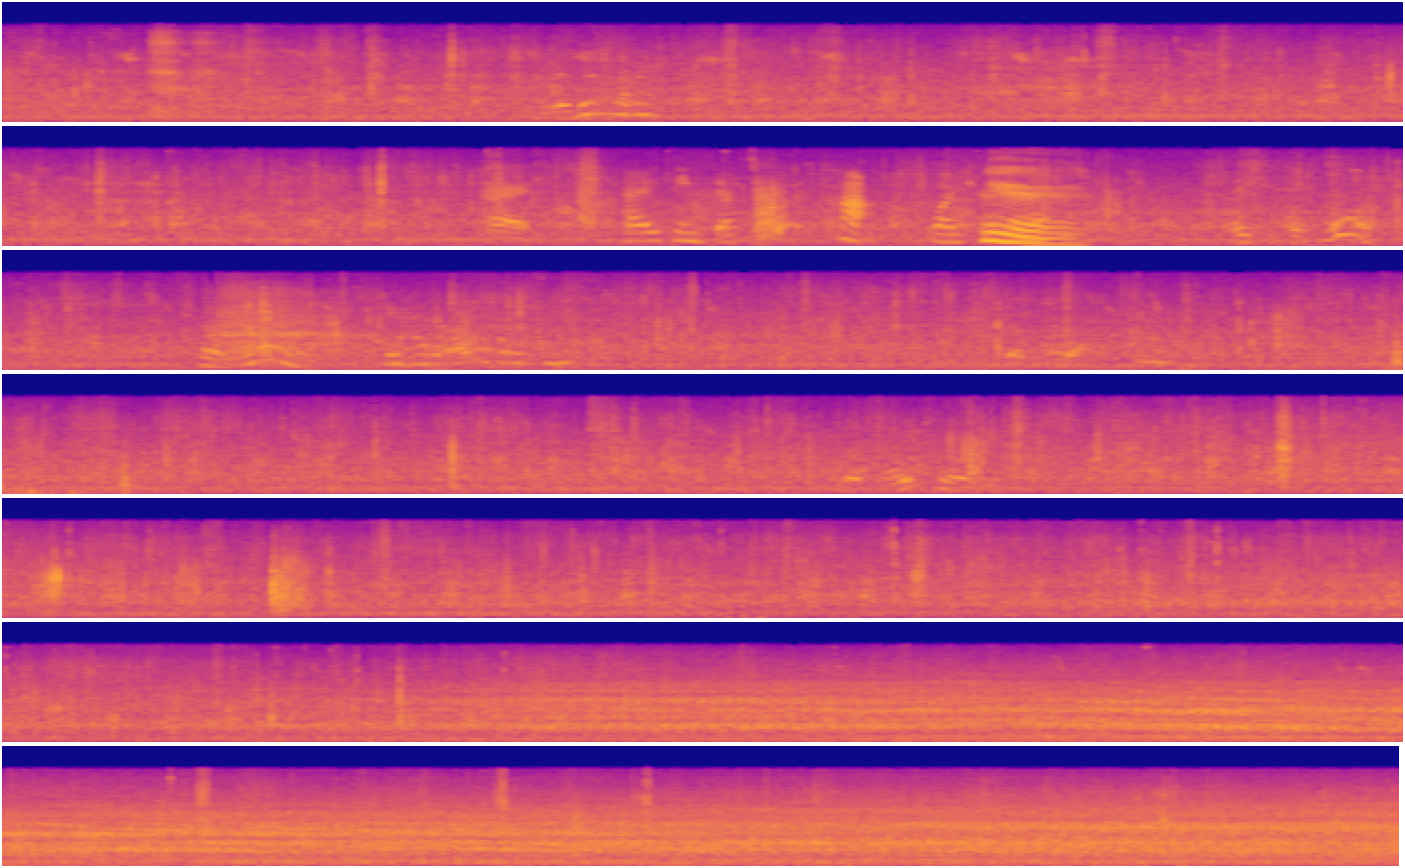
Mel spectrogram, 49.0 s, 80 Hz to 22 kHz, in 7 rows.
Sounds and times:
Speech: 2.7s - 3.4s, 19.0s - 19.9s, 25.2s - 26.1s.

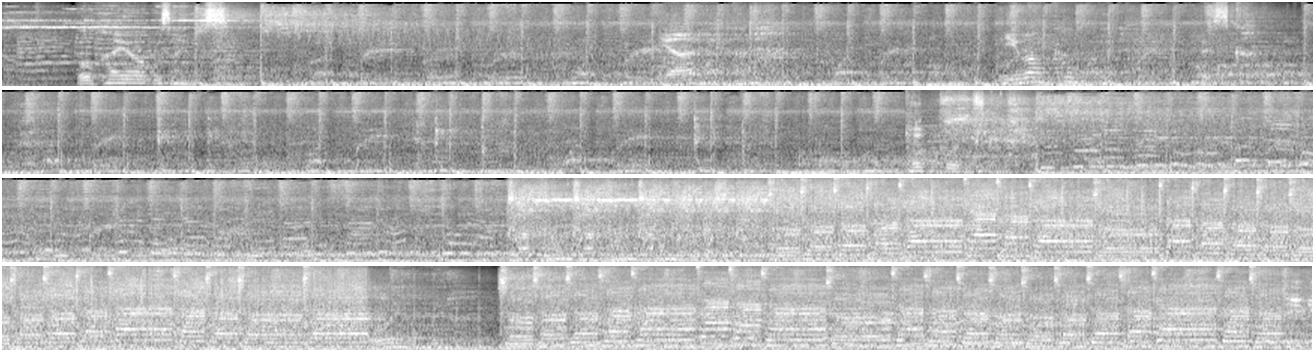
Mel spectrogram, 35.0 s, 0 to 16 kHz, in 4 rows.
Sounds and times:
Music: 0.0s - 34.9s.

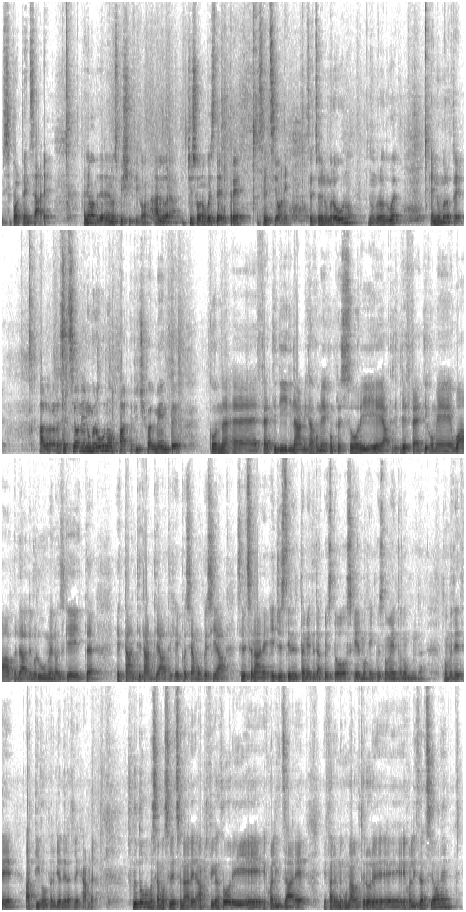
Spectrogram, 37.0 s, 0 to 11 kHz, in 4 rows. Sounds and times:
Speech: 0.0s - 36.9s.

